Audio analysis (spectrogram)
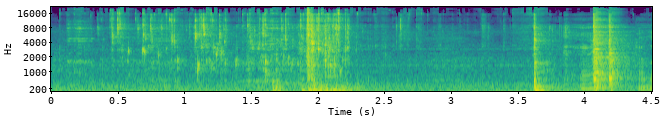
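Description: Yams poured from a container into a dish, giving a few wet, splashy thuds and drips close up, with a louder slump near the middle and a couple of sharp clinks of the dish toward the end.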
